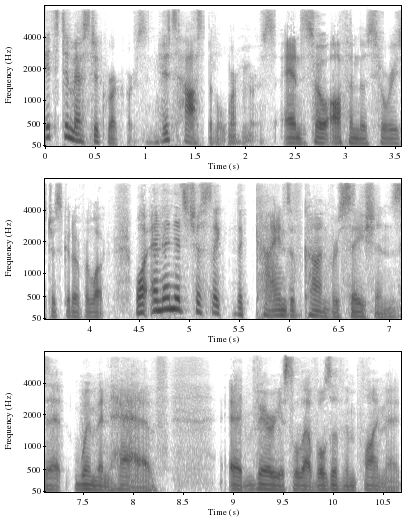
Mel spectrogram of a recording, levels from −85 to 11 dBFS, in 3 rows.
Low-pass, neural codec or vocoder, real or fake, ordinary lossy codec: 7.2 kHz; codec, 16 kHz in and 24 kHz out, 0.6 kbps, FocalCodec, streaming, 2048 codes; fake; AAC, 32 kbps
